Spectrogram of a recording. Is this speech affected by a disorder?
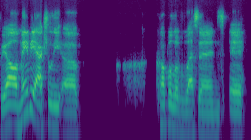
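Yes: stutter; stutter since childhood, stutters in six languages: English, French, Spanish, Arabic, Portuguese, Armenian; audible stutter during interview; no stuttering when singing, avoided speaking for years out of fear, later joined Toastmasters and debating club; here blocks.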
